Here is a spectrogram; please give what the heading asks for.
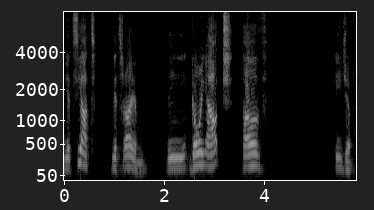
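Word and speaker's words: יציאת מצרים: Yetzia is Exodus, or famously the Yetzias Mitzrayim. That's the Ashkenazi pronunciation. Yetziat Mitzrayim, the going out of Egypt, the going out from Egypt.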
